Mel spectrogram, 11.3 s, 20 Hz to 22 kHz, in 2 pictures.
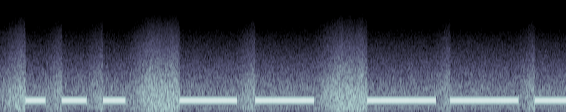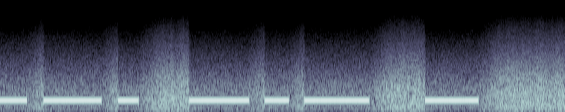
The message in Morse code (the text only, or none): SM9KT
